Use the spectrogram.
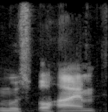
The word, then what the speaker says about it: Muspelheim: I think it's pronounced like Muspelheim, or is it?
